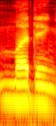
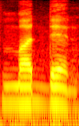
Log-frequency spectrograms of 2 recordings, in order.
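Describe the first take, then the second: First: The ending is said with a full g sound. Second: The ending is said without the g sound. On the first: "It's not mudding" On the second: "you drop the G off"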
